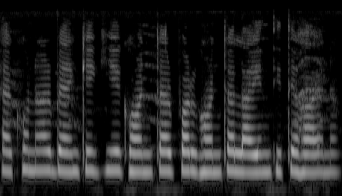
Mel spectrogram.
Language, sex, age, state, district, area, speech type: Bengali, female, 18-30, West Bengal, Uttar Dinajpur, urban, spontaneous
